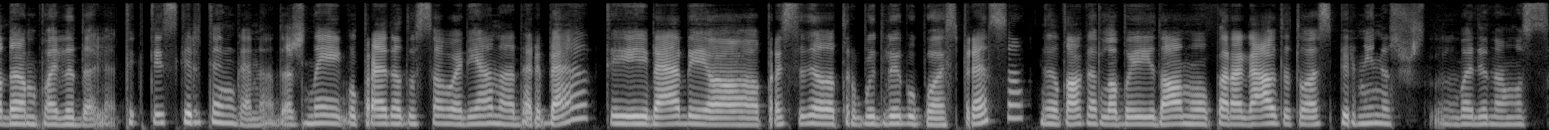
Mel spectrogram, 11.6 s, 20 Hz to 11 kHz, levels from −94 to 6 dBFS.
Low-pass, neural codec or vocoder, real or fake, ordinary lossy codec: 9.9 kHz; codec, 32 kHz, 1.9 kbps, SNAC; fake; MP3, 96 kbps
